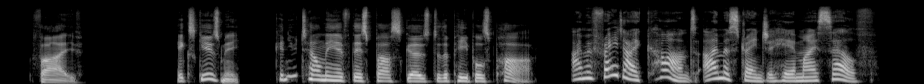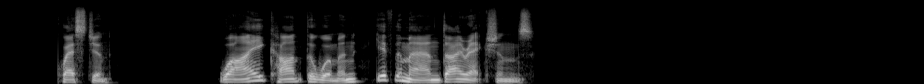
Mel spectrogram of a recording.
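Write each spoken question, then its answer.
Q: Why can't the woman give the man directions?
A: She is a stranger there herself

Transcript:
[解析] M: Excuse me, can you tell me if this bus goes to the People's park? W: I'm afraid I can't. I'm a stranger here myself. Q: Why can't the woman give the man directions?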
